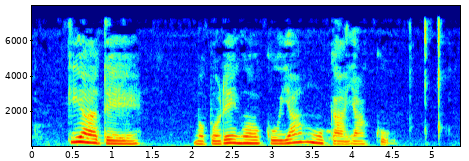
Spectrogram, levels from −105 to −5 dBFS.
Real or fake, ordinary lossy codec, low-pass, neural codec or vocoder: fake; MP3, 64 kbps; 7.2 kHz; vocoder, 22.05 kHz, 80 mel bands, Vocos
